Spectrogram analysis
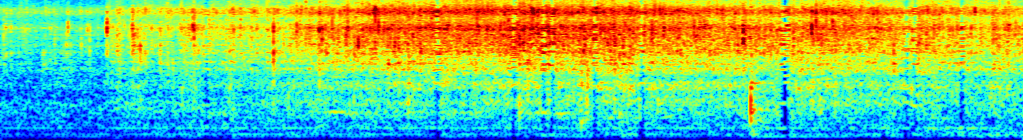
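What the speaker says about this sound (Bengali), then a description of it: "এরপরে আমি আদা বাটাটা দিয়ে দেব। এটাকে একটু নেড়ে নেব।" Ginger paste frying in a pan for a banana-blossom curry, a steady broadband sizzle that swells and holds loud while a utensil stirs it, with a few sharp scrapes near the end; no one speaks.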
